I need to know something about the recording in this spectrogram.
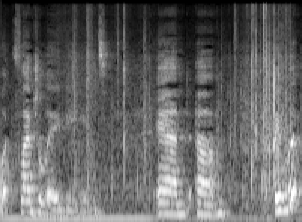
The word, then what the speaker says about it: flageolet: i had it uh i think it's pronounced flagellae like cassoulet so we're going to call it flagellae beans and um they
